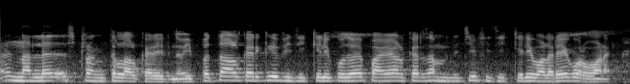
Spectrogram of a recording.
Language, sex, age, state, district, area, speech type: Malayalam, male, 18-30, Kerala, Malappuram, rural, spontaneous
